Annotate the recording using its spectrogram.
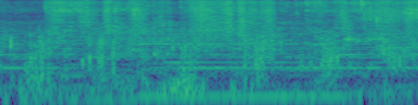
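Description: Footsteps crunching in snow, about two steps a second, with low wind rumble on the microphone.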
